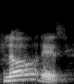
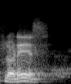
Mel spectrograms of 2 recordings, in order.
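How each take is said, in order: First: The stress is on the first syllable. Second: The stress is on the last syllable. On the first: The speaker calls it right. "el acento está al inicio" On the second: The speaker calls it wrong. "Tú no dices flores"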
